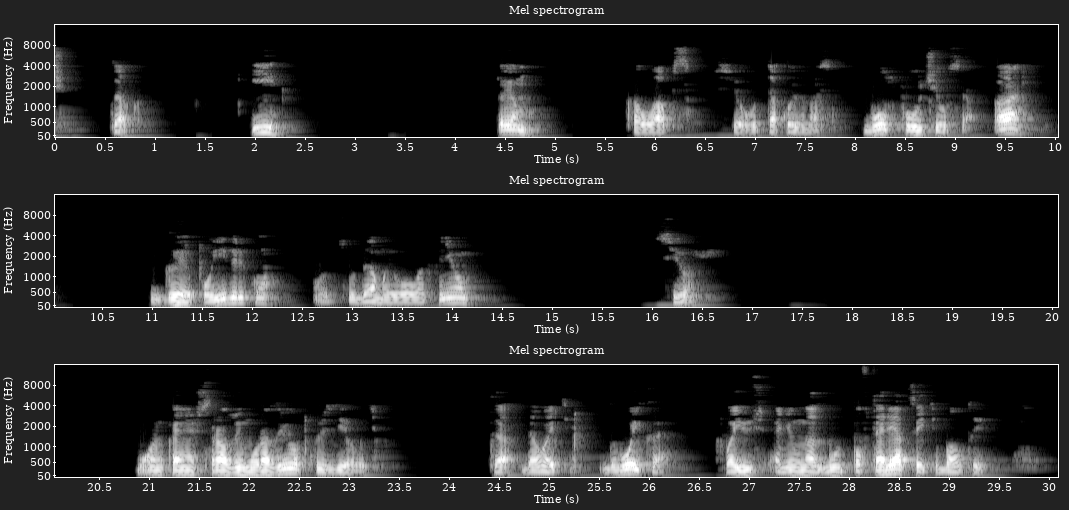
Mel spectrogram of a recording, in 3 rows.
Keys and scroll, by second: 1.0 i, 3.7 m, 8.7 a, 10.7 g, 24.4 2.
